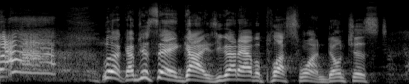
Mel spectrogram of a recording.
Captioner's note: laughs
